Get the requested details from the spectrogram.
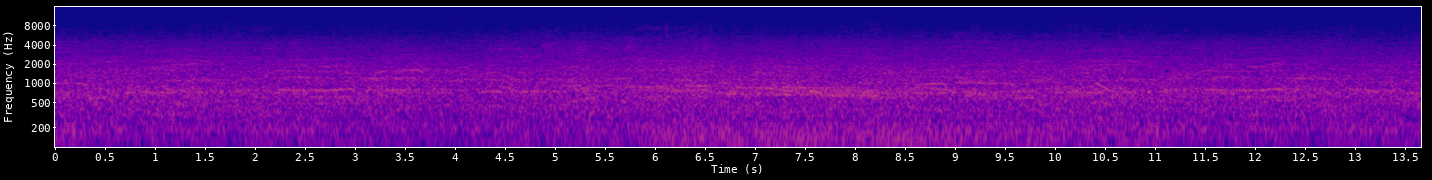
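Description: A large crowd roars and cheers steadily in an echoing arena.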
